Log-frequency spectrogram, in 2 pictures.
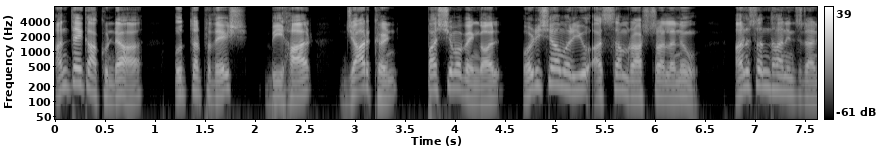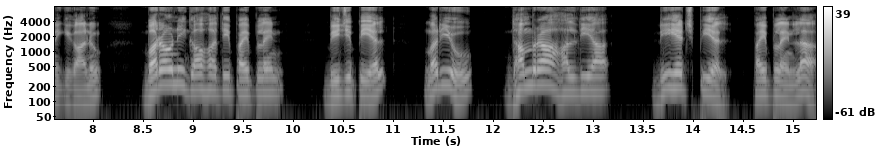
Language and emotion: Telugu, neutral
